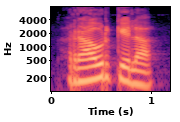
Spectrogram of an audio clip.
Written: Rourkela

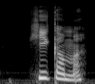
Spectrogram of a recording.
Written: Jicama

